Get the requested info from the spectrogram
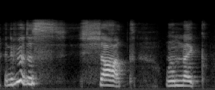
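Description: A woman's voice: mid-range voice, expressive, normal speed. A middle-aged woman from Haiti with a British-sounding accent, rambling through a casual solo podcast, repeating herself and laughing often. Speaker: podcast host.

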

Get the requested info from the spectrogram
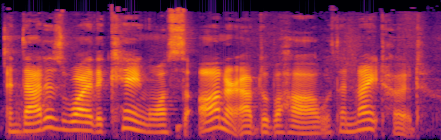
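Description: A woman voicing a gentle, patient uncle who explains things in a bedtime story. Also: lowish voice, lively intonation, a little fast. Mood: gentle pride. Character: gentle, patient uncle, a humble carriage driver.

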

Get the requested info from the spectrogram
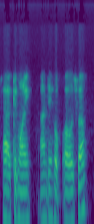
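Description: A man's voice: lowish voice, little pitch movement, quick pace, no room sound. A man in his forties from Scotland with a Glaswegian accent, answering interview questions casually with many fillers and restarts from his home office. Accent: Glaswegian Scottish. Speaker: guest architect. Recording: tinny phone-like line, dry.

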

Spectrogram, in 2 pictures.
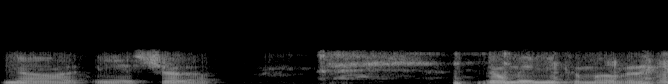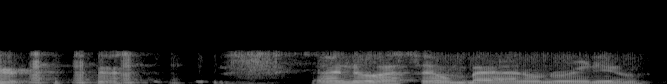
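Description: A man's voice: mid-range voice, unhurried. A man hosting a casual radio chat, nasal from a cold, joking and laughing often. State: getting over a cold, nasal. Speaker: host. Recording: phone-like narrow band.

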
